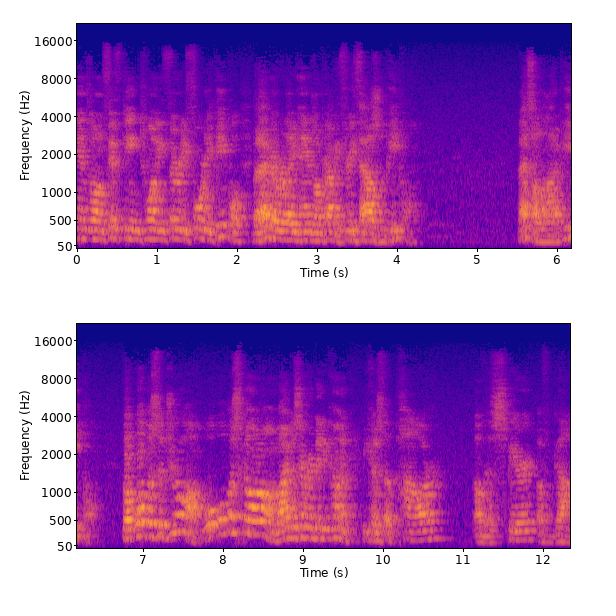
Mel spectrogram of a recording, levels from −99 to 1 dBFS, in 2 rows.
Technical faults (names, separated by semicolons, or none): none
